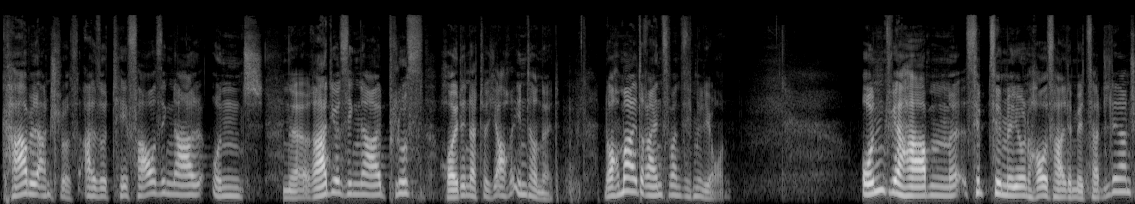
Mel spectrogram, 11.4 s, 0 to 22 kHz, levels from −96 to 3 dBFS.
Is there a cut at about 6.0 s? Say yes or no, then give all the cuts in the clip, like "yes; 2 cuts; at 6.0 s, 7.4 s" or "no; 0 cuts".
no; 1 cut; at 2.8 s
